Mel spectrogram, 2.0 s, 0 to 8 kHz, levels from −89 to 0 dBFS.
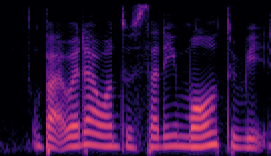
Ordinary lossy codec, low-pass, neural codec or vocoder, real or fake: none; 7.2 kHz; none; real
